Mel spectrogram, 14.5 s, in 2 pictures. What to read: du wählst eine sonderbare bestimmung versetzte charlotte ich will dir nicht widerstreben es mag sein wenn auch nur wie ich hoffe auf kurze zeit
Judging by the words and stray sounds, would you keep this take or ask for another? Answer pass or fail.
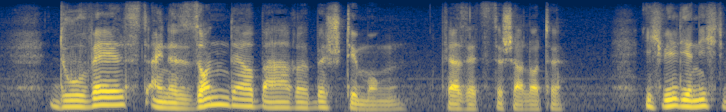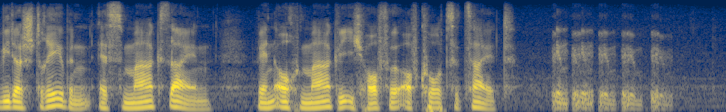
fail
